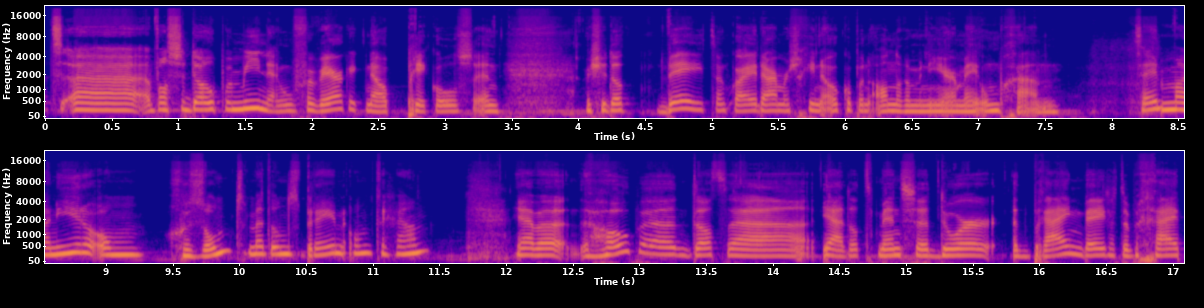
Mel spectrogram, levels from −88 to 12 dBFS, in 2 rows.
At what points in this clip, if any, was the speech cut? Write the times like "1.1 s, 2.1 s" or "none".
1.7 s, 8.3 s, 12.0 s

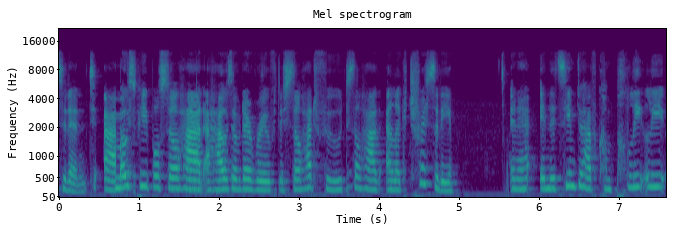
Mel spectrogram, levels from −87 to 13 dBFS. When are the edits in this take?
3.6 s, 5.6 s

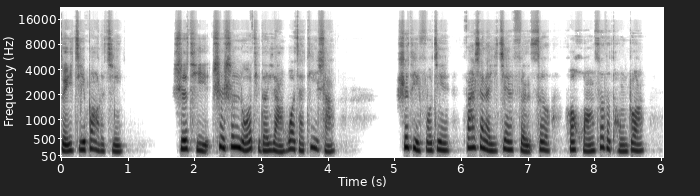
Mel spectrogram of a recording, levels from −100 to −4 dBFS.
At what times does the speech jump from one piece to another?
1.6 s

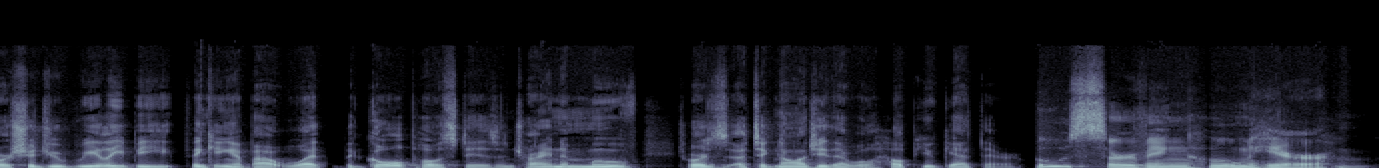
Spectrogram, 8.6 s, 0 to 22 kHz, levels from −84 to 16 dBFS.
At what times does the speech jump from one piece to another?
none

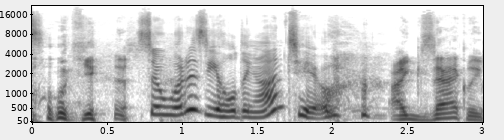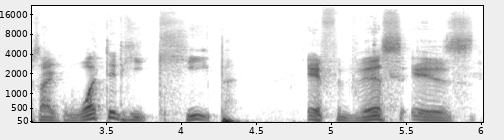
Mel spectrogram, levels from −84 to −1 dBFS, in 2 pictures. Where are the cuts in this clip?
3.0 s

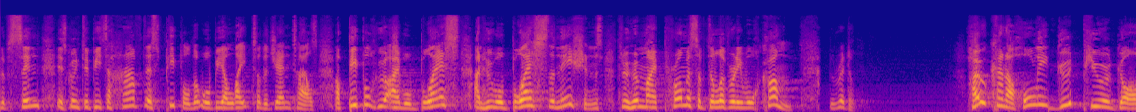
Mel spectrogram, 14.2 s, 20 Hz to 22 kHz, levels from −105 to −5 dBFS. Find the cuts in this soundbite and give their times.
10.2 s, 13.1 s

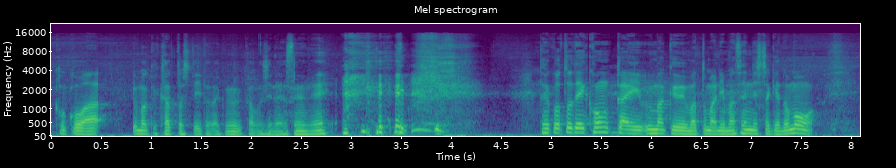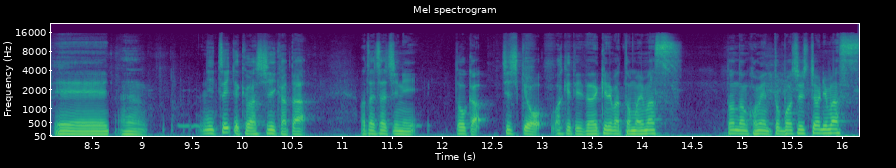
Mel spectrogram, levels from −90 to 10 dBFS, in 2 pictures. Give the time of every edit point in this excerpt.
8.7 s, 12.5 s

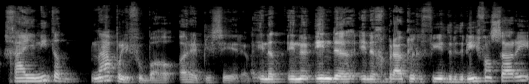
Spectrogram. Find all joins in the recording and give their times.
2.5 s

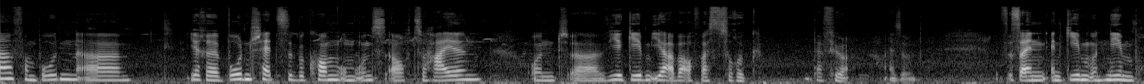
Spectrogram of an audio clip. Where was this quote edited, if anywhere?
none

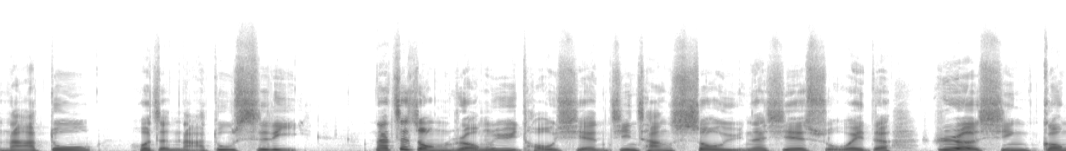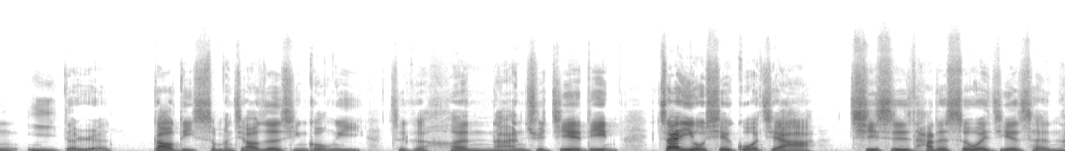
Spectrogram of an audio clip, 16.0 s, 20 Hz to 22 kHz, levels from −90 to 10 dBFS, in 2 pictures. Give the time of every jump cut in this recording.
9.1 s, 12.8 s

